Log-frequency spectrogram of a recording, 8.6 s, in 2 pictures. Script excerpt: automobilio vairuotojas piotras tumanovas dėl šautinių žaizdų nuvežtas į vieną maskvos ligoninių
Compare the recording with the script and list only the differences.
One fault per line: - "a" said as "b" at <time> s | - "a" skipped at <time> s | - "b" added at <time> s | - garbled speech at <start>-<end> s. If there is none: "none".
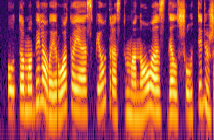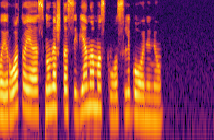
- "žaizdų" said as "vairuotojas" at 4.3 s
